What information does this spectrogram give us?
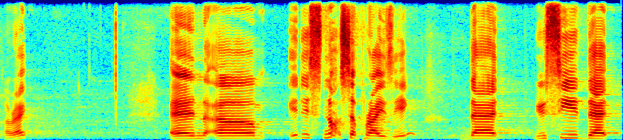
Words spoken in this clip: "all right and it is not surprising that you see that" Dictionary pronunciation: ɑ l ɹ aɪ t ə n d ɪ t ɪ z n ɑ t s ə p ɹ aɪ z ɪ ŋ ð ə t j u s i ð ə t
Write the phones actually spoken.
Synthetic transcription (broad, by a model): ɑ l ɹ aɪ t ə n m ɪ t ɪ s n ɑ t s ə p ɹ aɪ z ɪ ŋ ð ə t j u s i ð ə t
